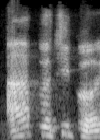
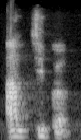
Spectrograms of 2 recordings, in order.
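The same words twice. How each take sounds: First: "Un petit peu" with every syllable of petit sounded; careful full form. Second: "Un petit peu" with petit clipped to "p'ti"; fast colloquial form. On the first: Teacher gives the careful spelled-out form. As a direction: say "petit" fully as two syllables. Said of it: "it's actually un petit peu". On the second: Teacher shows how French speakers say it fast. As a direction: drop the E of "petit" as in quick speech. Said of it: "In fast conversation, they pronounce it as". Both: Shown as a demonstration.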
